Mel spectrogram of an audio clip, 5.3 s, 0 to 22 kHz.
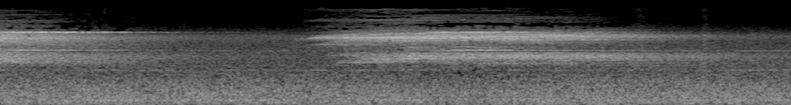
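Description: Hissing from a stopped E7 series Shinkansen train at the platform. The hiss fades within the first second, then starts again abruptly about two seconds in and dies away over the next two seconds, like air being let out after the stop.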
